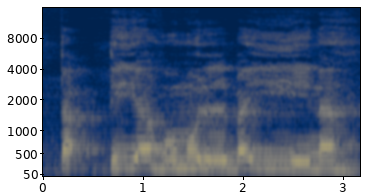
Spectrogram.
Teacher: البینۃ میں لام کے جزم کو اس طریقے سے پڑھیں گے کہ وہاں زبر نہ ہو جائے، اور آخر میں جو گول تا ہے اس گول تا کو وقف کی حالت میں ہا سے بدل دیتے ہیں، ہائے ساکنہ سے بدل دیتے ہیں۔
